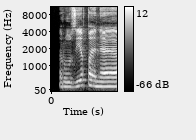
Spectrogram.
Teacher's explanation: उसके बाद है रुज़िक़ना, रुज़िक़ना, रा पेश वरू, ज़ा जो है हरूफ सफ़ीरिया में से, और यहाँ पे क़ाफ कलकला भी है और मोटा भी पड़ा जाएगा, रुज़िक़ना, और अलिफ मद्दा आ जाएगी।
